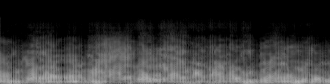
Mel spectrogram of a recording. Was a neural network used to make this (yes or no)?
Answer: yes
